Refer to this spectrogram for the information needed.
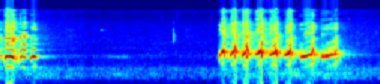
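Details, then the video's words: Lyrebird imitating sounds to court the female: a short harsh harmonic burst, a pause with a faint click, then a rapid run of about eight loud, rasping, clucking notes delivered in quick succession. "The sound of a rabble harp imitates all sounds to court the female, rattle harp mating"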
